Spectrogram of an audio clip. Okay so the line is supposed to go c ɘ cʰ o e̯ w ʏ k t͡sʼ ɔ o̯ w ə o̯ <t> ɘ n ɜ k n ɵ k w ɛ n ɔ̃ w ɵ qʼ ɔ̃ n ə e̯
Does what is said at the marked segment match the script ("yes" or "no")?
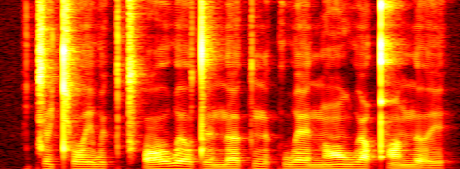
yes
